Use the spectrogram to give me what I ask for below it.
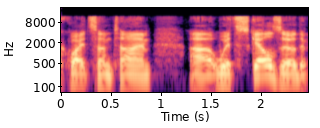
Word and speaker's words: Scelzo: So I compromised with him after kind of pushing back for quite some time uh with Skelezo the pronunciation you know changing the way that I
